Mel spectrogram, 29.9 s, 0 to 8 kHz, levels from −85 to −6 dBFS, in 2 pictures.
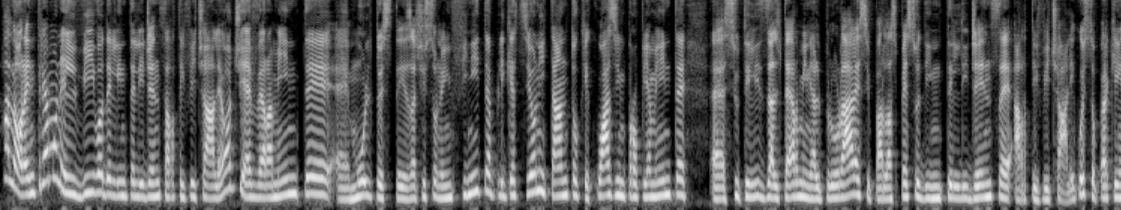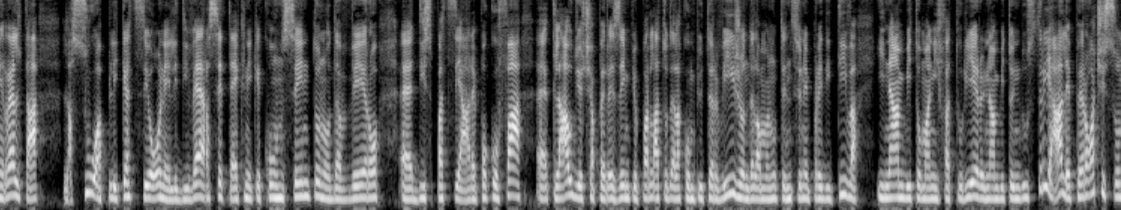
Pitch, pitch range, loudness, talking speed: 180 Hz, 170-205 Hz, -18 LUFS, 145 wpm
